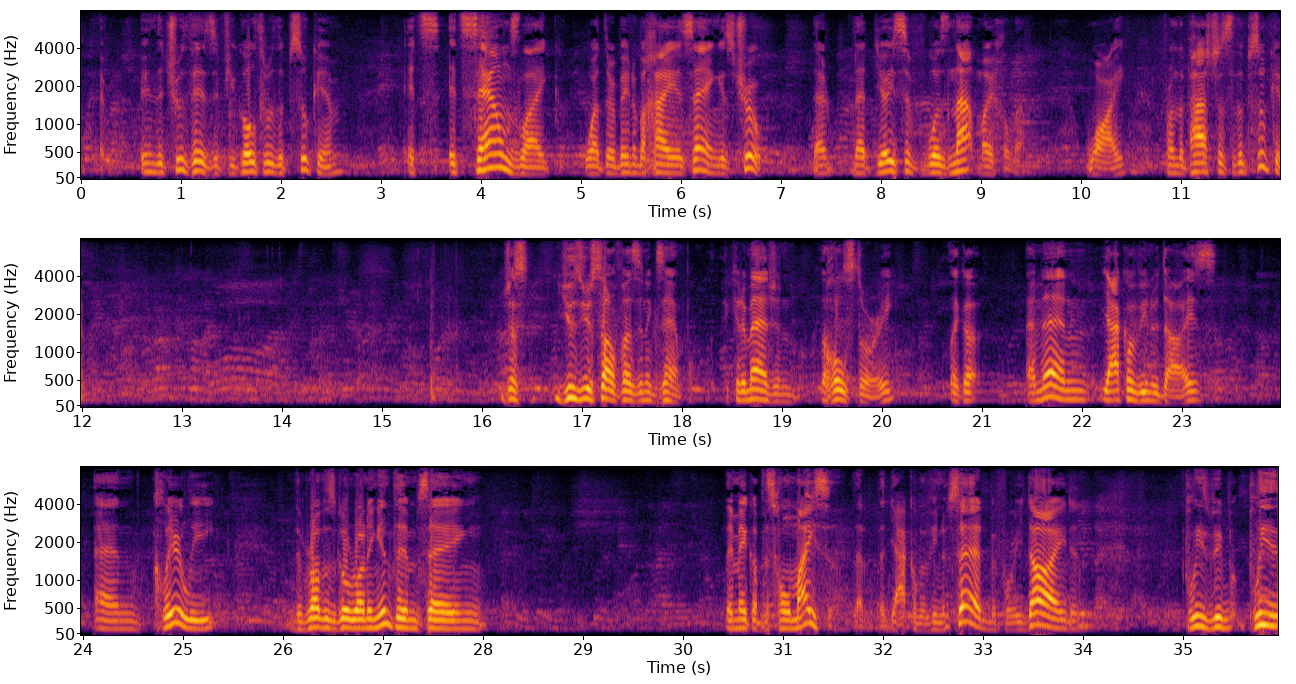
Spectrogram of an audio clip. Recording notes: Shiur recorded in Yeshivas Ohr Reuven, Monsey, NY.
